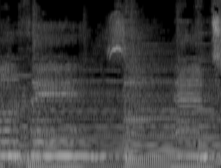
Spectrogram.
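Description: Live worship band playing a slow worship song with female voices, violin and cello over a steady accompaniment.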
